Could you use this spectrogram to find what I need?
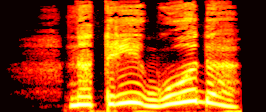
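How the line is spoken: Exclamation. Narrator (Russian): воскликнула Грация

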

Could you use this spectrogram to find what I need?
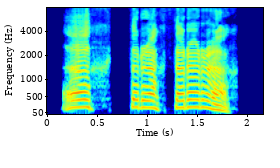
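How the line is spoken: Shriek. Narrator (Russian): Надя взвизгнула

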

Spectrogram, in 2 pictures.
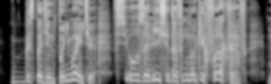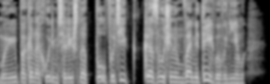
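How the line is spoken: Barely audible mumble. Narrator (Russian): промямлил он еле слышно

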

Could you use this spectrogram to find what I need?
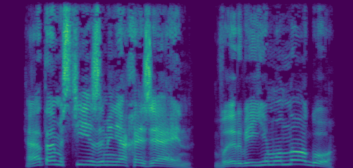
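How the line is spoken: Frantic squeaking. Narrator (Russian): неистово запищал паучок

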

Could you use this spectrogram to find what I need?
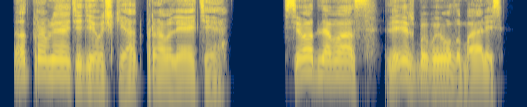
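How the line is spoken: Chuckling. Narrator (Russian): хмыкнул я

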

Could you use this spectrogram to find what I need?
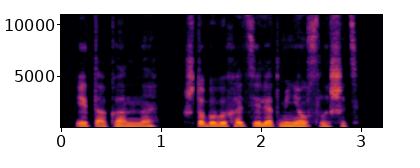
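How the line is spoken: Unruffled, composed. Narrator (Russian): сказал он невозмутимым тоном

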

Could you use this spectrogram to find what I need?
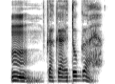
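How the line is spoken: Murmuring. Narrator (Russian): бормочет

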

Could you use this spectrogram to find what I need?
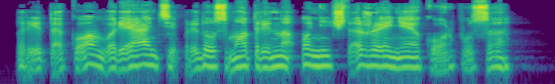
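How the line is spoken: Hollow muffled voice. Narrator (Russian): глухо сказала горгулья

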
